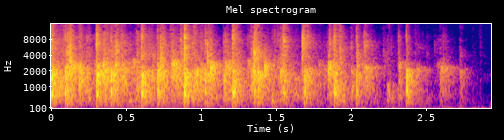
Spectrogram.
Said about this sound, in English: clapped along with that to try and manipulate the outcome of the vote.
